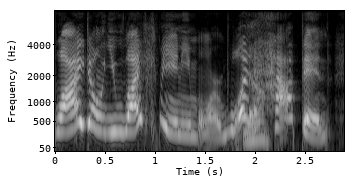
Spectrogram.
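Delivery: slow, swooping speech through sobs. Retelling begging a best friend who dropped her: retelling a sobbing plea. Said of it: "I was sobbing my eyes out to her".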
